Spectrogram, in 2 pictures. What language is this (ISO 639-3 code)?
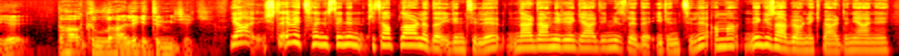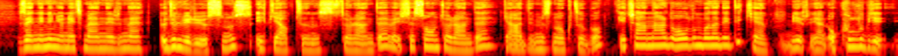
tur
